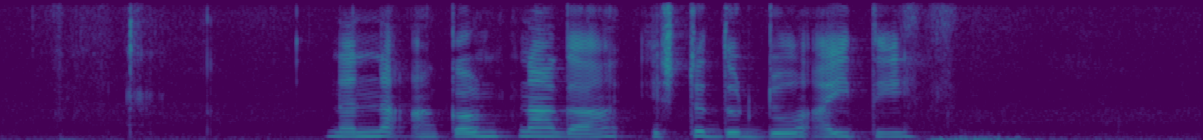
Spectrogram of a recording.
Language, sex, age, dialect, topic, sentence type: Kannada, female, 36-40, Central, banking, question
